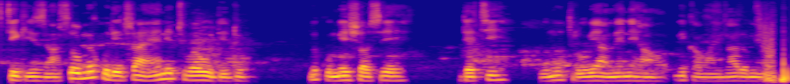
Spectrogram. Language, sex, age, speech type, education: Nigerian Pidgin, male, 46-60, spontaneous, tertiary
